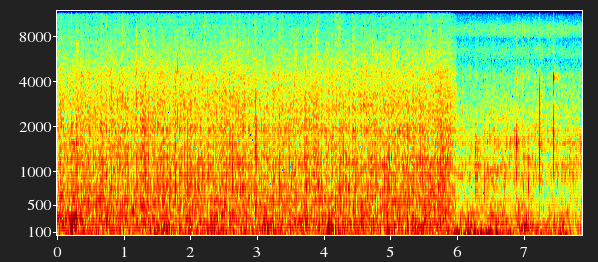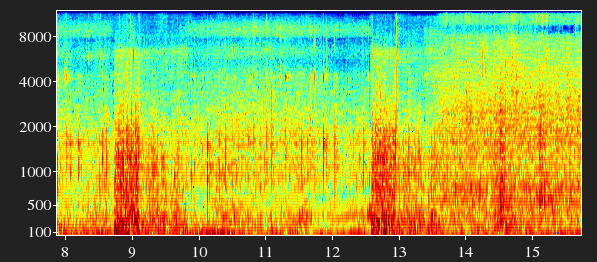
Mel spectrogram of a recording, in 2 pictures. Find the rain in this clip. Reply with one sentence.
You can hear the rain from 0.0 to 15.7 s.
